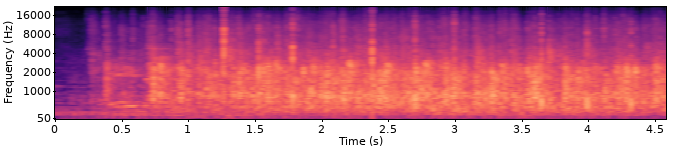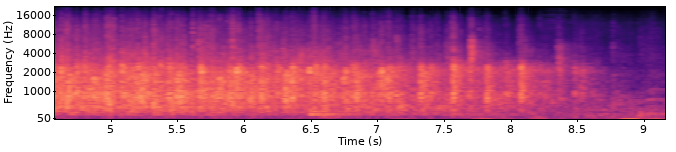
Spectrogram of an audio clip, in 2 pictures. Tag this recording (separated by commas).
Human group actions, Crowd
